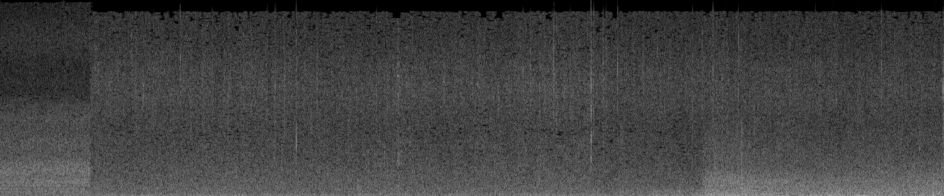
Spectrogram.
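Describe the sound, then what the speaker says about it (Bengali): Heavy rain pours down steadily without thunder in a West Bengal village, a dense close hiss of drops on surfaces that swells louder near the end. "কোনো মেঘ ডাকছে না, শুধুমাত্র বৃষ্টিই হচ্ছে"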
